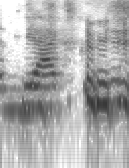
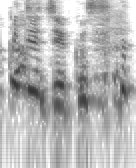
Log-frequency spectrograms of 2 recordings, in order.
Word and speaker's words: midiáticos: Nós vamos chamar a Lana, a mulher oficial desses recados midídicos. Como é que fala? Midiáticos. – Midiáticos.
